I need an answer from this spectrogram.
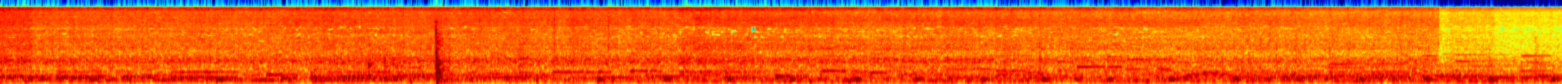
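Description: Chicken pieces, onion and garlic sizzling in a nonstick frying pan as they are stir-fried with a spatula, with one sharp knock about four seconds in; the sizzle drops away near the end. Background music plays throughout.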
